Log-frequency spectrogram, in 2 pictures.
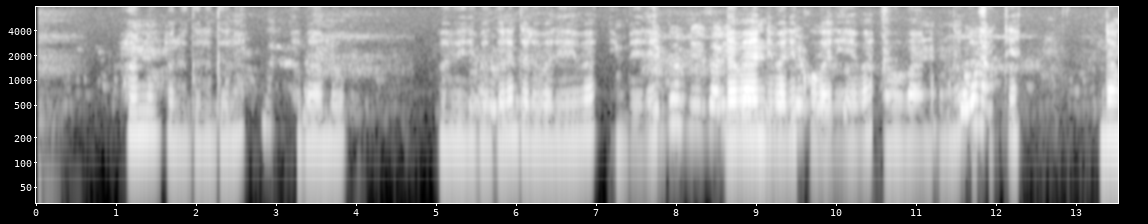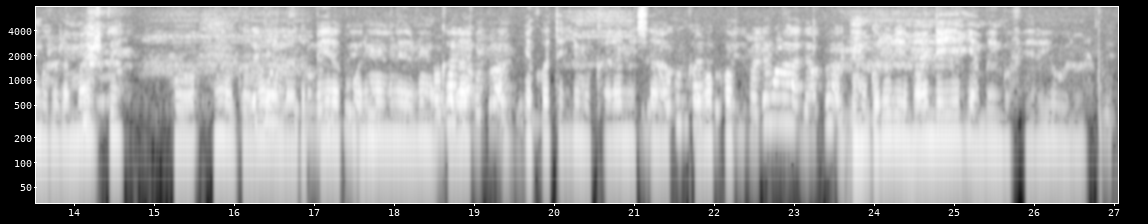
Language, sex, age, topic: Kinyarwanda, female, 18-24, government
